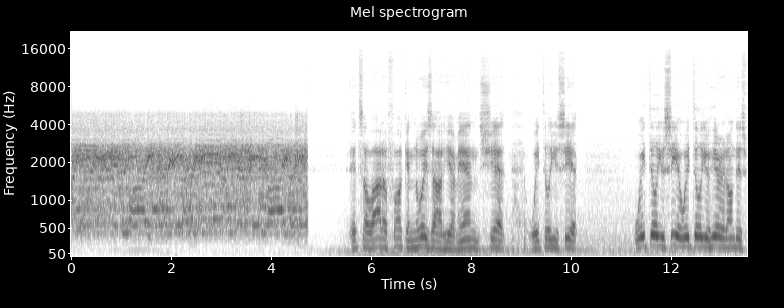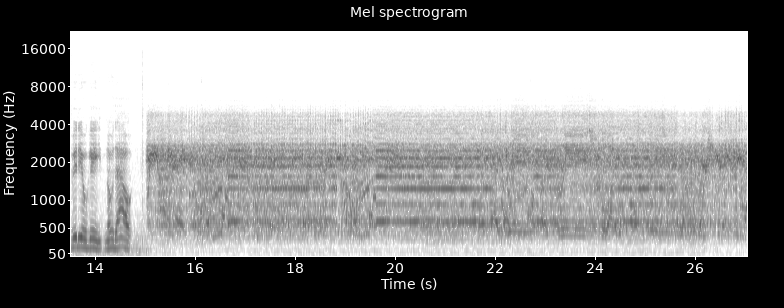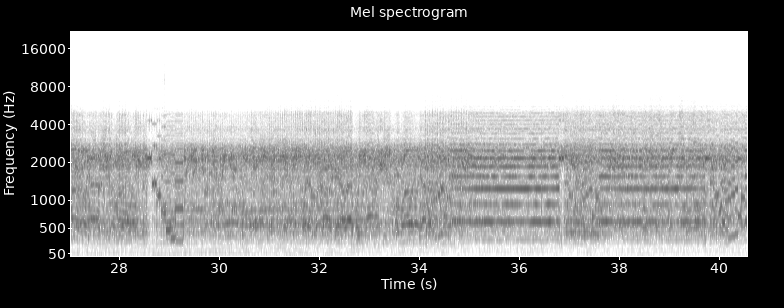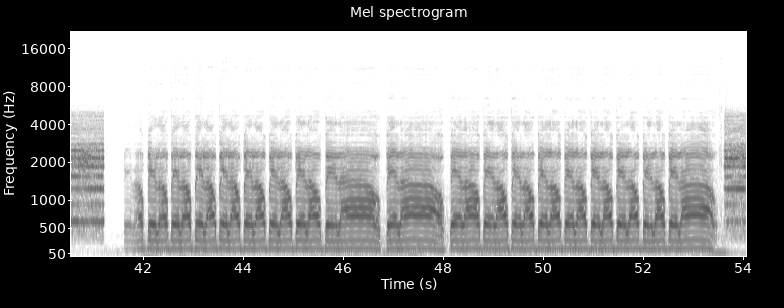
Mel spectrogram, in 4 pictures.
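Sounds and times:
distorted music over radio speaker: 0.0 - 4.8, 15.0 - 41.2, 53.5 - 54.0.

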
